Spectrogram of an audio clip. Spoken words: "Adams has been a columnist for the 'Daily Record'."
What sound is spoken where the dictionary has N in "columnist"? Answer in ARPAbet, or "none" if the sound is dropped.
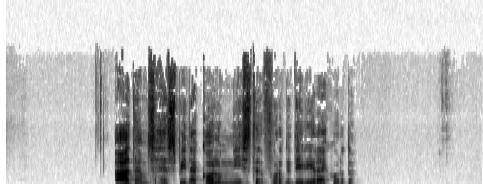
N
